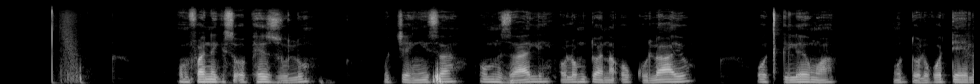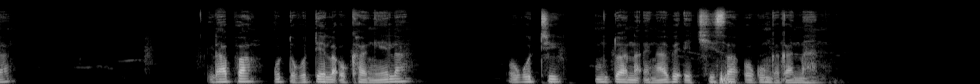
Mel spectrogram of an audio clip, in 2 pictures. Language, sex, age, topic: North Ndebele, male, 25-35, health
